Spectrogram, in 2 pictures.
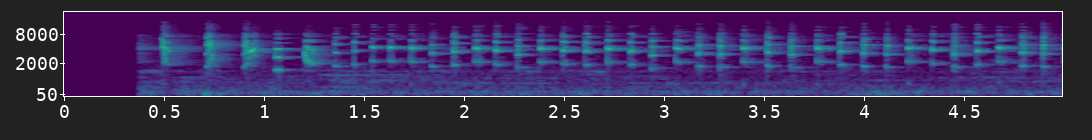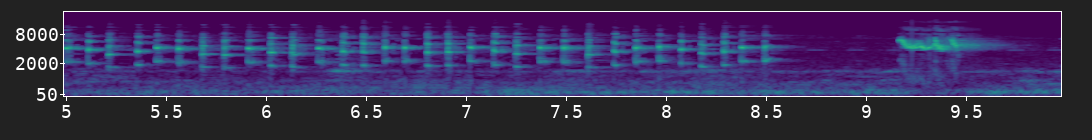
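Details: Long-tailed shrike, known in Indonesia as cendet or pentet, singing gacor style: a fast, steady run of high buzzy trilled notes repeated for about eight seconds, then a brief harsh burst after a pause.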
